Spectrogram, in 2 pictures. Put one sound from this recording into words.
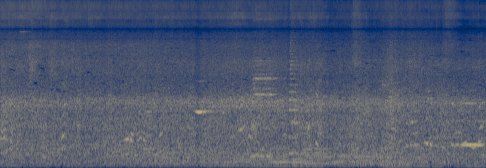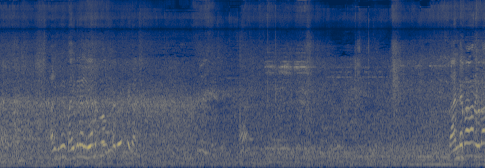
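Men talk with agitation close by.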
